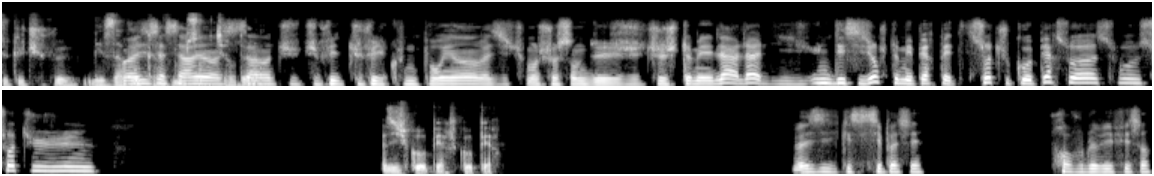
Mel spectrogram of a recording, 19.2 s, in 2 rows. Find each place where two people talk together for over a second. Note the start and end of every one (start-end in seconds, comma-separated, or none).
1.0-2.2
